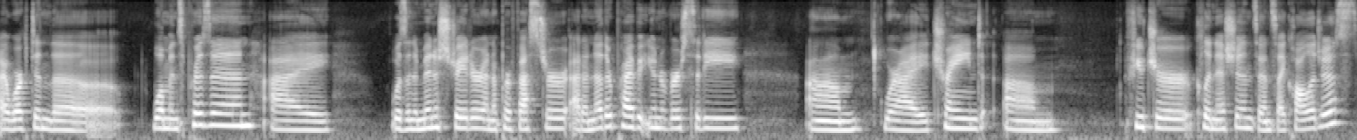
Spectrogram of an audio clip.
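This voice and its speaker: Fairly slow speech with a Californian accent. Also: woman, medium pitch for a woman, ordinary pitch variation. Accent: Californian American English. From US West, Los Angeles area. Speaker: podcast host and psychologist. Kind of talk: solo podcast monologue. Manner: casual, conversational with fillers.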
